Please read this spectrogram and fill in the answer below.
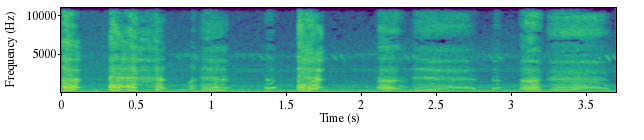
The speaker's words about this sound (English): Suddenly, she started coughing.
